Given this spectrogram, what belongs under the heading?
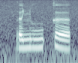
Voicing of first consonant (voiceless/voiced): voiced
